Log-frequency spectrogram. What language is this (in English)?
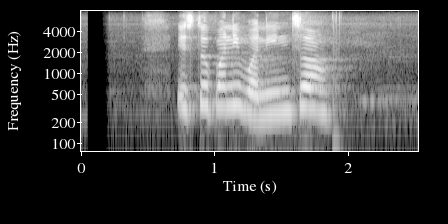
Nepali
